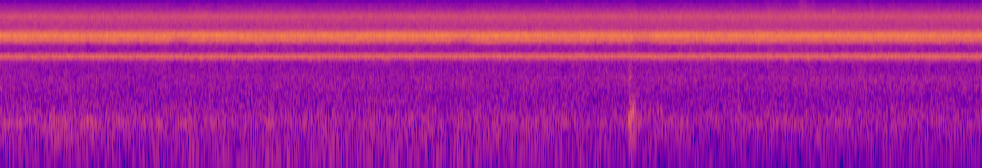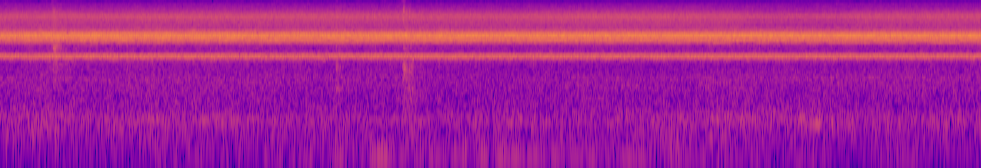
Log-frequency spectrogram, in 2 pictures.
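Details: Steady cicada chorus recorded in a Sydney backyard as summer begins: a continuous high, buzzing whine that never breaks, with a few faint ticks and clicks in the background.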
